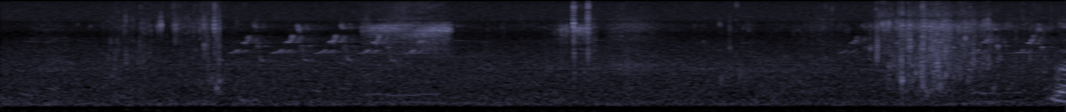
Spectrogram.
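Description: A hooked rainbow trout being played in the river: a brief burst of water splashing about six and a half seconds in, over a steady low background of moving water.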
